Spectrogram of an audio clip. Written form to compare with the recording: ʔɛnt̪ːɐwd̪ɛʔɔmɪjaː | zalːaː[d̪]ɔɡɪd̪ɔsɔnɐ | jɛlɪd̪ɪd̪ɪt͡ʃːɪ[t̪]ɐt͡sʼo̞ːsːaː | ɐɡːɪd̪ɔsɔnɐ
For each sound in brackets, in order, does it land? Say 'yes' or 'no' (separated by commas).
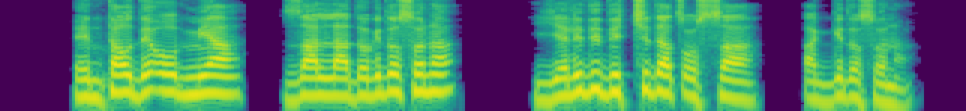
yes, no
